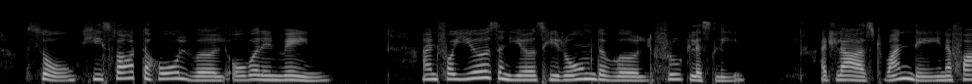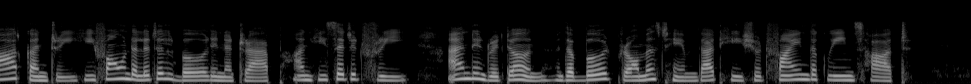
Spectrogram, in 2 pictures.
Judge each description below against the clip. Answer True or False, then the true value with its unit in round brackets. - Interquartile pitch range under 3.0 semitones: False (4.1 semitones)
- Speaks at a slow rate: False (165 wpm)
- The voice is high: True (205 Hz)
